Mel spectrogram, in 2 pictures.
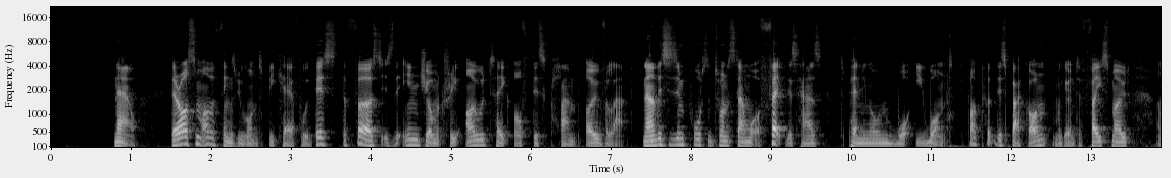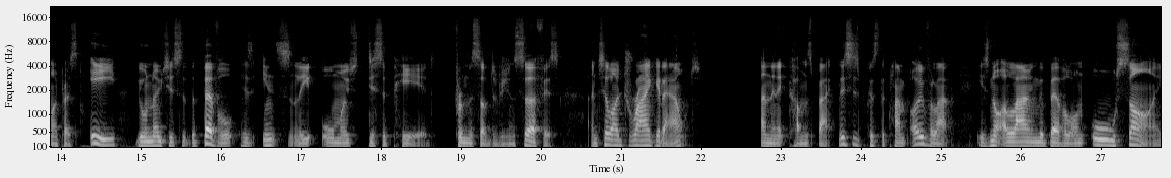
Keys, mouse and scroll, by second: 1.7 click, 4.2 scroll down 1, 11.2 click, 11.9 Tab, 12.9 click, 14.2 e.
